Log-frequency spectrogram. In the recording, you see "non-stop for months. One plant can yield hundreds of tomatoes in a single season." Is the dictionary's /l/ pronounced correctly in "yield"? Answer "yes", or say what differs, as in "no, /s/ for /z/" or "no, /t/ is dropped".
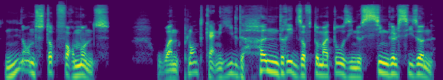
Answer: yes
